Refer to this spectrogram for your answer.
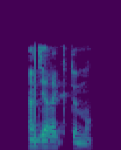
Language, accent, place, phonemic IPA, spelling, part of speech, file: French, France, Lyon, /ɛ̃.di.ʁɛk.tə.mɑ̃/, indirectement, adverb, LL-Q150 (fra)-indirectement.wav
- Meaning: indirectly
